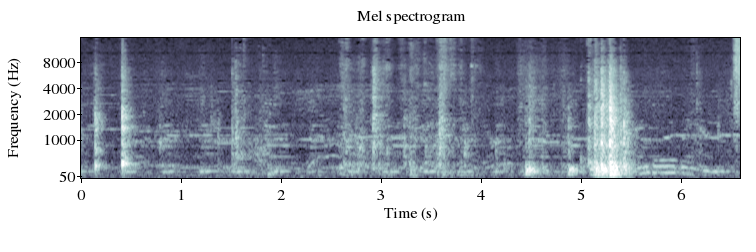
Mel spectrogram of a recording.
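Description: Music playing from a television in the room, with a few sharp clicks near the start and a brief, louder knock about five seconds in.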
